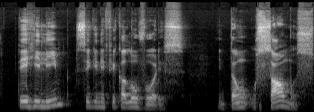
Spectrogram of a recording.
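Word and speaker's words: Tehillim: o livro de Salmos no hebraico se chama terril se escreve t e h i l i m teril significa louvores Então os salmos para os Judeus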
